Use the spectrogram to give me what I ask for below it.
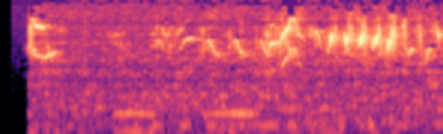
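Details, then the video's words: American goldfinch perched in a tree in a backyard, singing: a short high run of chirps and twitters that grows louder toward the end, with quick trill-like notes in the last second; a low hum runs underneath. "American Goldfinch Call, Song and Sound"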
